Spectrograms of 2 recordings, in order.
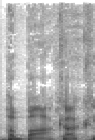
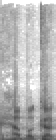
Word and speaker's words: Habakkuk: And so our journey this morning is in the book of Habakkuk. Now, again, I looked up how to say this. Most of us say Habakkuk, but apparently that's the most wrong way to say it.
